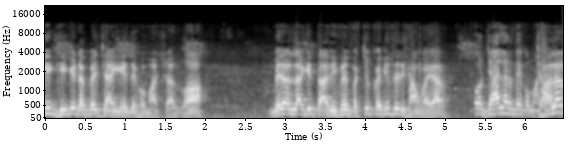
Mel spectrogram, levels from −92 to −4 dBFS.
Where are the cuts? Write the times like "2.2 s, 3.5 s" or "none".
none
